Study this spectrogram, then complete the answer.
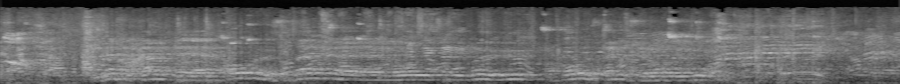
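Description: Spectators chant and sing loudly together.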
